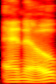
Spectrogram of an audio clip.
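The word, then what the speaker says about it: Oeno: Um, and it's called N O beer. Um, so O E N O.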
